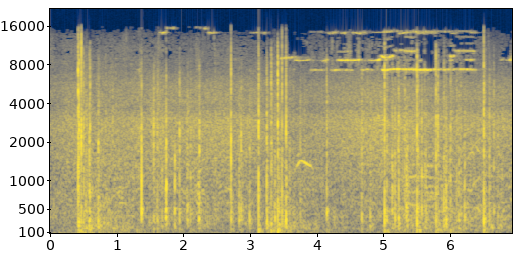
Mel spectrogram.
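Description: Aerial fireworks display going off: a dense, irregular run of sharp bangs and crackles over a continuous rumble, busiest about five to six seconds in.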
